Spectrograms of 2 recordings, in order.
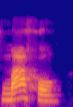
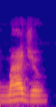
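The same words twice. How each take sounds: First: The name is said with Spanish sounds. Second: The name is said with English sounds. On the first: The speaker calls it right. "in Spanish it's Majo" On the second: The speaker calls it wrong. "in English a lot of people call me Majo"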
